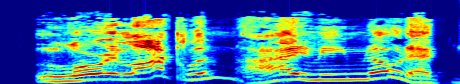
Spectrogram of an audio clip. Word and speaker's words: Loughlin: By the way, Loughlin, apparently. I've been saying it wrong my whole life as well. It's Lori Loughlin.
